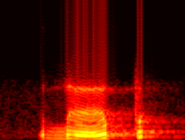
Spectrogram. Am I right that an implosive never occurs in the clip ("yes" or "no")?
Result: no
